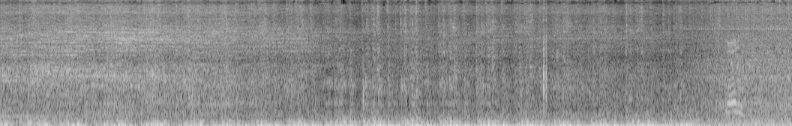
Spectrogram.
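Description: Third-generation Camaro engine fitted with an aluminum radiator and electric fan running steadily at idle, a loud continuous low rumble throughout with people talking over it.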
